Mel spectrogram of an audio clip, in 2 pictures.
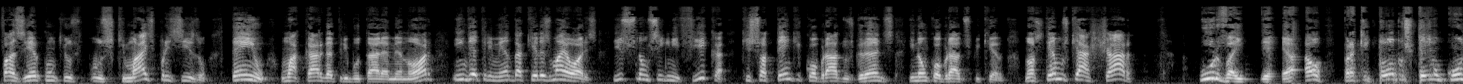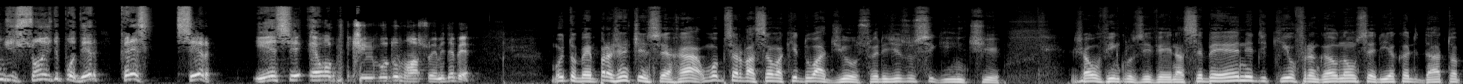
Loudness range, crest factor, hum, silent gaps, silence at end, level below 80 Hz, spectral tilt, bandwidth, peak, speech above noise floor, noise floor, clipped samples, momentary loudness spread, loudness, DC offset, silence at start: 4 LU; 14 dB; none; none; 0.05 s; -44 dBFS; -4.5 dB/octave; 16 kHz; 0 dBFS; 36 dB; -50 dBFS; under 0.1%; 9 LU; -14 LUFS; under 0.1%; 0 s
